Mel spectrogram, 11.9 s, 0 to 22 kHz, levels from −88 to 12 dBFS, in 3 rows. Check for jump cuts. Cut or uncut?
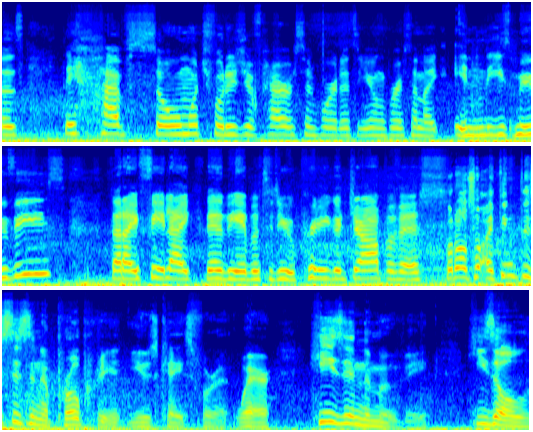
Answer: uncut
